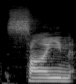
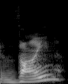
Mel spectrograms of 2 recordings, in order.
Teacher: So that's called voicing, and it's the difference between fine and vine, or sign and zine.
